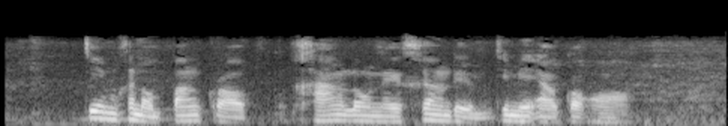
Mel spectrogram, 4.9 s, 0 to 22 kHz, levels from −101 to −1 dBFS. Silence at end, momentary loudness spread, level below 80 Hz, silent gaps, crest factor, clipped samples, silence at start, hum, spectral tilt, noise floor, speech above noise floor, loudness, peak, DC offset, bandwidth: 0 s; 14 LU; -50 dBFS; none; 18 dB; under 0.1%; 0.55 s; none; -5.5 dB/octave; -48 dBFS; 29 dB; -20 LUFS; -2 dBFS; under 0.1%; 7.8 kHz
